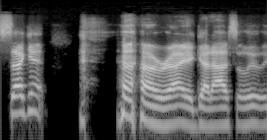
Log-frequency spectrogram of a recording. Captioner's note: laughs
